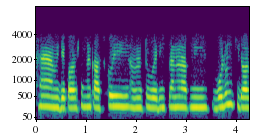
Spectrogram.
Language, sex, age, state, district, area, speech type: Bengali, female, 18-30, West Bengal, South 24 Parganas, rural, conversation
